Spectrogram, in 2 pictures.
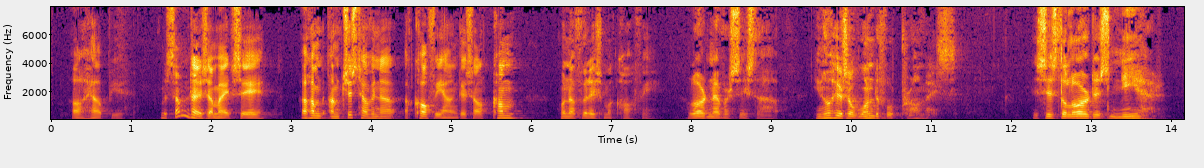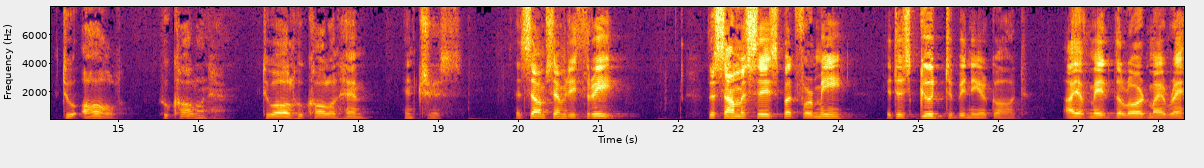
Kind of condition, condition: setting, large echoing room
